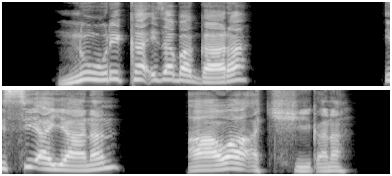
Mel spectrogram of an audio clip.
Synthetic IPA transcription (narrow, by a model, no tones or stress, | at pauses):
nʊwʊɾɪkːɐɪzɐbɐɡːaːɾɐ | ɪsːɪɐjːaːnɐn | aːwaːɐt͡ʃːʃiːkʼɐnɐ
